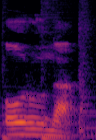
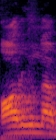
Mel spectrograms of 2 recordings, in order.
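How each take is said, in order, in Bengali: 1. প্রথম স্বরধ্বনিটি একটি বদ্ধ 'o' ধ্বনি। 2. প্রথম স্বরধ্বনিটি একটি খোলা 'aw' ধ্বনি। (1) "আমরা কি বলি, অরুণা। ... এখানে ও হয়ে যাচ্ছে" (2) "আমরা কেউ অরুণা বলি না"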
